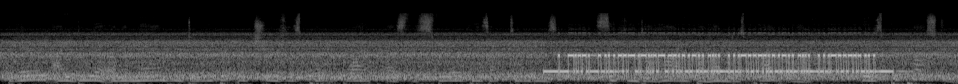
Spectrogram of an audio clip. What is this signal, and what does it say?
RTTY (75 baud, 850 Hz shift), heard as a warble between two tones, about 1040 Hz centre, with radio static, room echo and speech in English. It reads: CQ TEST WA4QEI WA4QEI CQ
